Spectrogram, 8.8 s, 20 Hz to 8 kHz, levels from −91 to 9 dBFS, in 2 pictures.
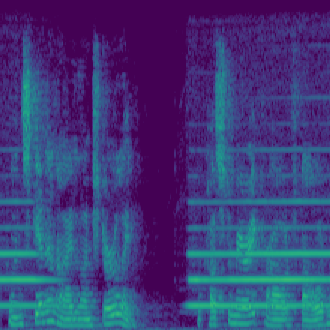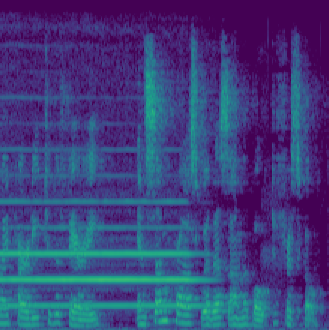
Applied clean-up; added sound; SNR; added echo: none; Wind instrument, woodwind instrument; -3 dB; reverberation time 0.6 s.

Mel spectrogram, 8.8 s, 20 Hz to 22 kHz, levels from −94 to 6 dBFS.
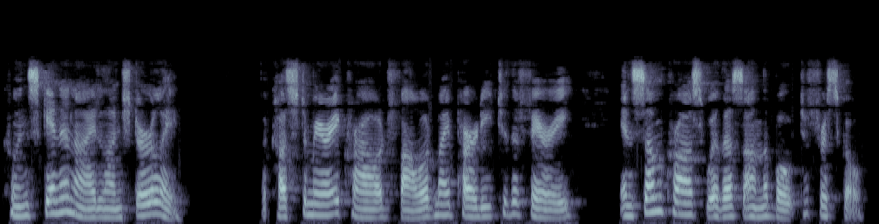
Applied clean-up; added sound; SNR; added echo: none; none; none; none.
